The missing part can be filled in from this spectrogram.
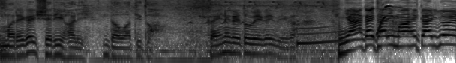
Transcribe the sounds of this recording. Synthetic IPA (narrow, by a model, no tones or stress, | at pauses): məɾeɡaiɕəɾiːɦaɭi | d̪əʋat̪it̪o | kainakait̪oʋeɡaiʋeɡaɲãkait̪ʰaɾiːmaɦikaɾjoe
